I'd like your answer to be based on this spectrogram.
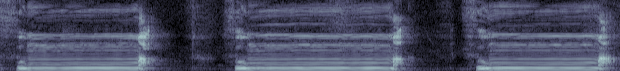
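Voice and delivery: সুম্মা with the doubled m held long and humming through the nose; nasal ghunnah. Shown as a demonstration. Teacher drills the required ghunnah on সুম্মা, held nasal hum. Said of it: "এখানে গুণনা করতে হবে".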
